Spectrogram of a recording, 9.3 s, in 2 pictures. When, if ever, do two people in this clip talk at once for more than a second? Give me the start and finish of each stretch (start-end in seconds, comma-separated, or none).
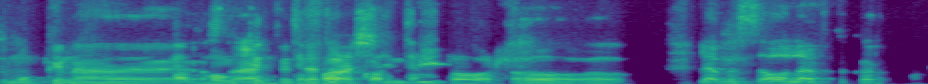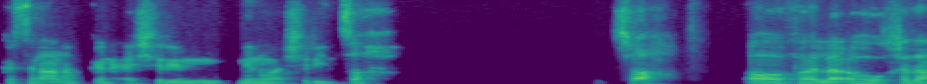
0.8-2.6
